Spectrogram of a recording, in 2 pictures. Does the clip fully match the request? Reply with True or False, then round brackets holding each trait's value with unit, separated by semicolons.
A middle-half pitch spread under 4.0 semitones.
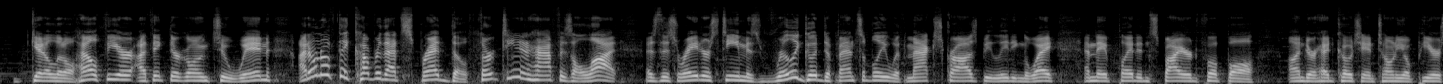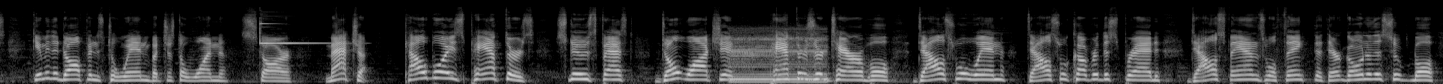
False (5.5 semitones)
